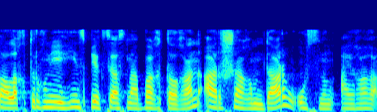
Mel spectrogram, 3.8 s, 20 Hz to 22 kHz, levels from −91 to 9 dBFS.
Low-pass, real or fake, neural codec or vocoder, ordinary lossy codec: 7.2 kHz; real; none; MP3, 48 kbps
